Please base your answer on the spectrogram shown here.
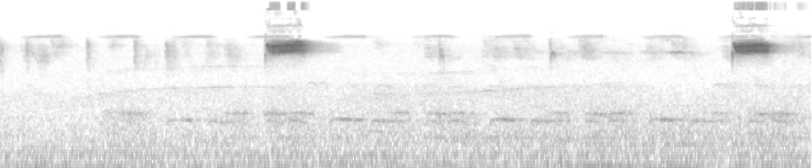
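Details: Oriental greenfinch calling on and off. Two loud, high, sustained nasal notes about six seconds apart, with fainter short chirps from other birds throughout and a low background hum.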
